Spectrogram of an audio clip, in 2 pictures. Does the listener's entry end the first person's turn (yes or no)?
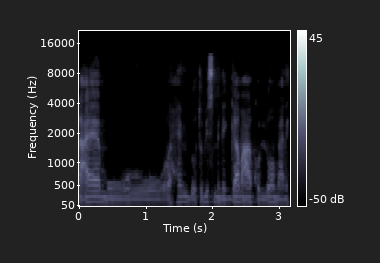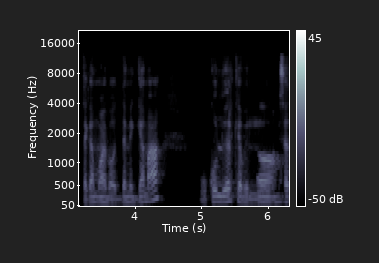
no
